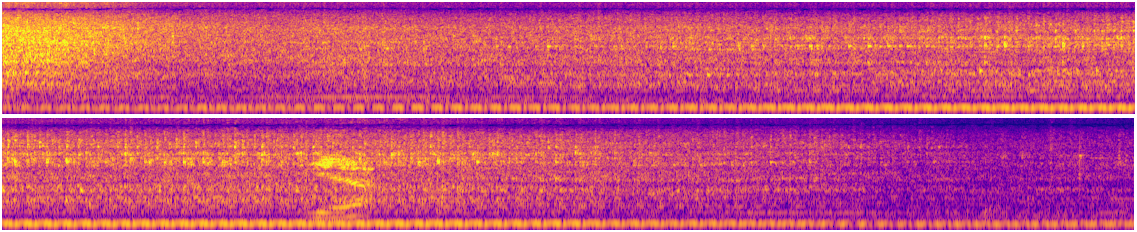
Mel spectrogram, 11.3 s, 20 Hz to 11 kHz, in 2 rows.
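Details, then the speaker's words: 1966 Ford F100 started to check the heater system for leaks, thermostat not yet open: rough, lumpy idle with a soft pop about 2.5 times a second; owner suspects a dead cylinder, not confirmed. "sounds the side sound different he's a little Poppy probably got a dead hole who cares"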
